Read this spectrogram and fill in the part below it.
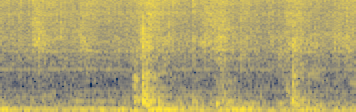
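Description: Grated coconut being dry roasted and stirred in a pan over low heat, with a faint steady crackle and soft scraping strokes at intervals.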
